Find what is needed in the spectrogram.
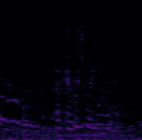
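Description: Faint voices of young children, with one child's drawn-out, falling whine at the start followed by short bits of chatter.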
